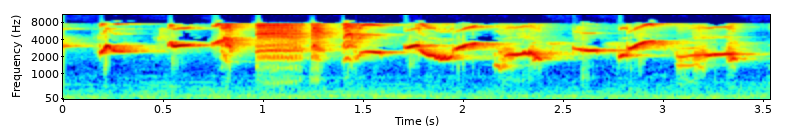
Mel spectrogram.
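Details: Oriental magpie-robin singing energetically, meant to make listening magpie-robins sing back: whistled notes, a harsh rasping burst near the start, then rapid looping rising-and-falling whistles in close succession over soft low hum.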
